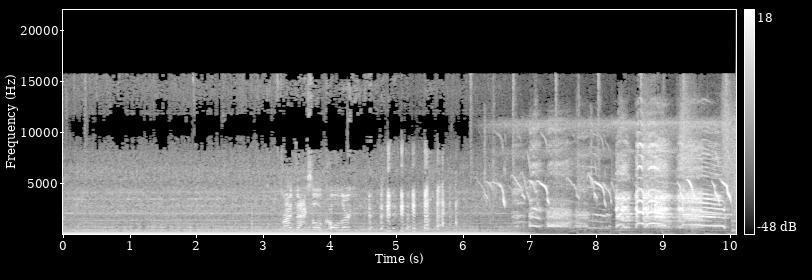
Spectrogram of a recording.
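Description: A boat engine drones loudly and steadily, then cuts off about seven seconds in. Chickens take over, clucking and crowing, with a rooster among them.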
